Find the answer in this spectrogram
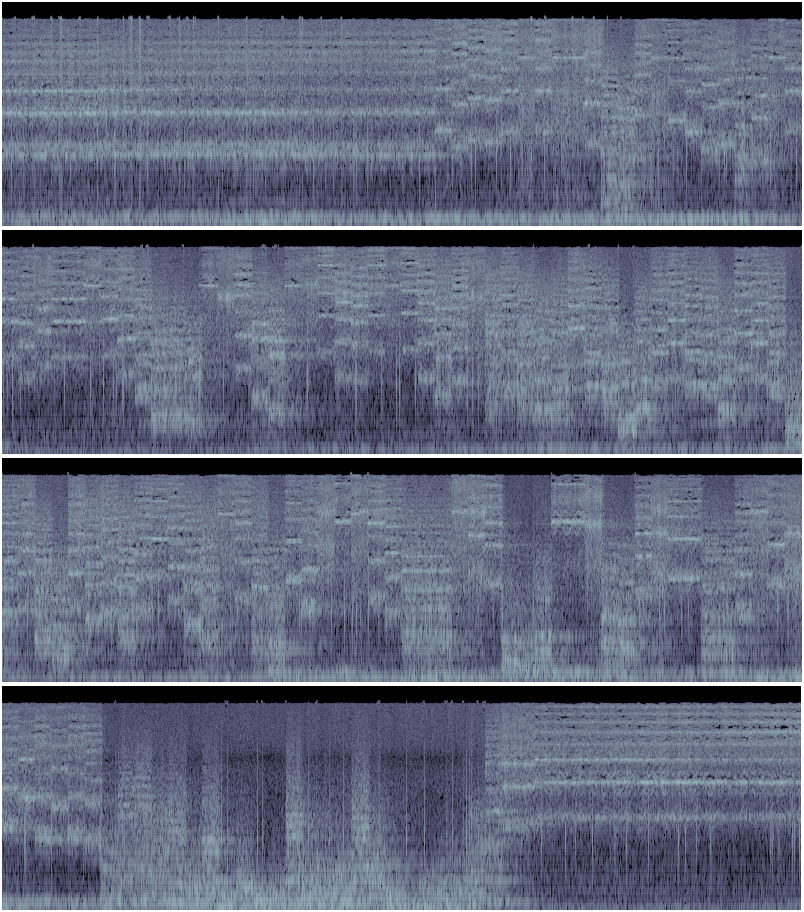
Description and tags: Tons and tons of random effects played over the length of transposing static noises, then more reverb, plus effects. More noise, resampled, .. etc etc.
if virus' for your computer could talk.. this is what it would sound like.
